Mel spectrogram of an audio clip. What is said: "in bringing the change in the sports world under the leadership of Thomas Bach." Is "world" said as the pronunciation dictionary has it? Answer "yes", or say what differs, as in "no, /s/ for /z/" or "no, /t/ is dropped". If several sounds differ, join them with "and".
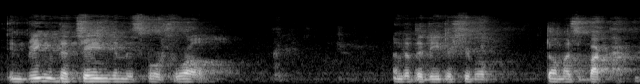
yes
